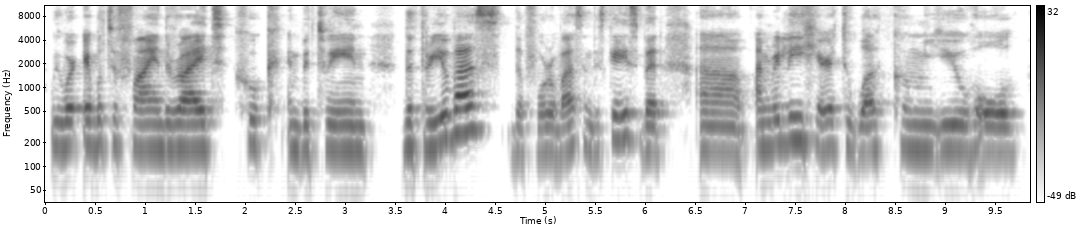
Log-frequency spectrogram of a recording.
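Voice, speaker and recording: With a lowish, darkish voice and a measured pace, an Italian-accented woman represents a platform in a webinar presentation. She talks in a chatty way, often restarting and tossing in tag questions.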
